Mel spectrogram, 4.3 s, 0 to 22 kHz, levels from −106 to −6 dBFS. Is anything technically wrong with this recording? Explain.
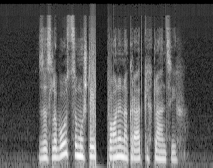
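Yes. From 1.80 to 2.27 s, after "so mu" and before "na kratkih", there is an intermittent contact: a loose cable or plug briefly opens, cutting the speech for about 244 ms with crackle at both edges and faint hiss underneath, unlike a clean digital dropout.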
